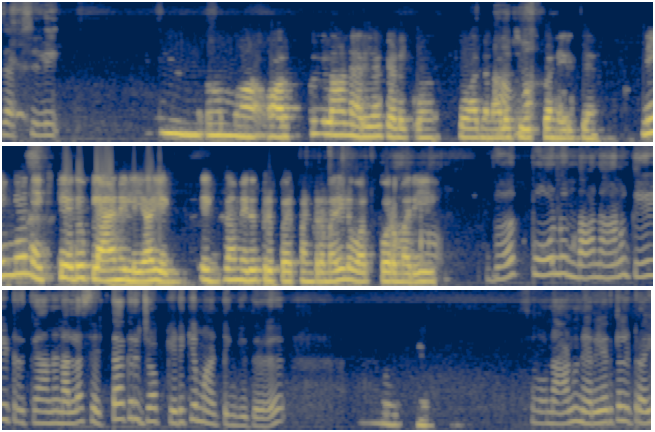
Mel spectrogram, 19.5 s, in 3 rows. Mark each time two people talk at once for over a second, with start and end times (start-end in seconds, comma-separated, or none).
none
